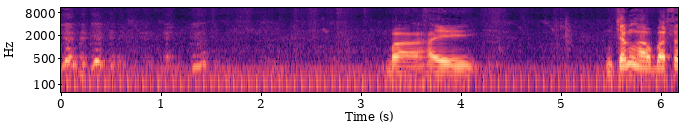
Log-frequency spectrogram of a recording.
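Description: A small engine running steadily at idle, a low even hum throughout. About three seconds in there is one drawn-out call, and speech starts near the end.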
